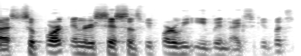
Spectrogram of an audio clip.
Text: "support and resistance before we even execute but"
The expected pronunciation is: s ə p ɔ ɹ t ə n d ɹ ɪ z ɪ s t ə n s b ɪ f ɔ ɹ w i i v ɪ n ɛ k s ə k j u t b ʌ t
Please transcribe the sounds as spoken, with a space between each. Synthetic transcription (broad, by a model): s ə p ɔ ɹ t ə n ɹ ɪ s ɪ s t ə n s b ɪ f ɔ ɹ w i i v ɪ n ɛ k s ə k j u t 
